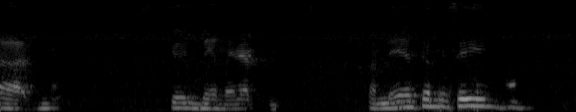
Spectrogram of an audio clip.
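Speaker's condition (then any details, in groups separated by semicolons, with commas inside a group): ALS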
